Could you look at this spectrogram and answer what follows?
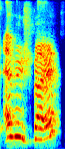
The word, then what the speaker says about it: Abujbarah: Could you pronounce your last name for me? – It's Abujbarah, but don't worry about it. No one can pronounce it.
